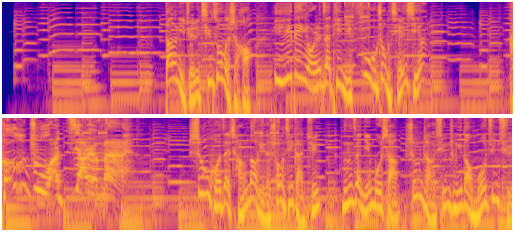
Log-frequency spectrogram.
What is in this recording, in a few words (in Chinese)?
男 MG 轻快 吐槽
